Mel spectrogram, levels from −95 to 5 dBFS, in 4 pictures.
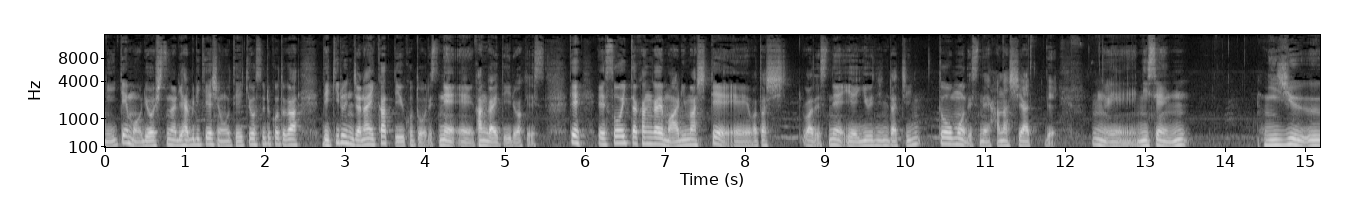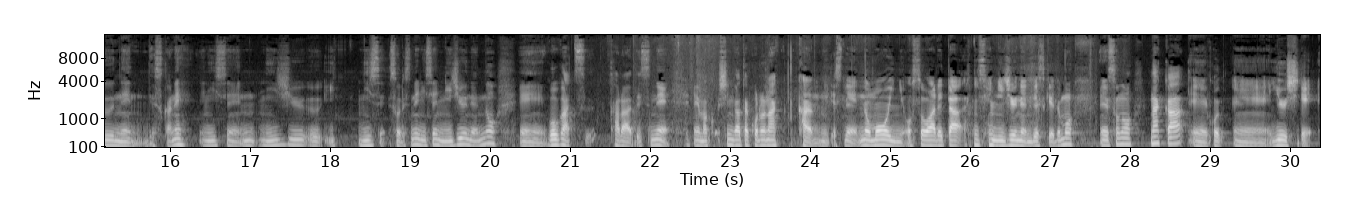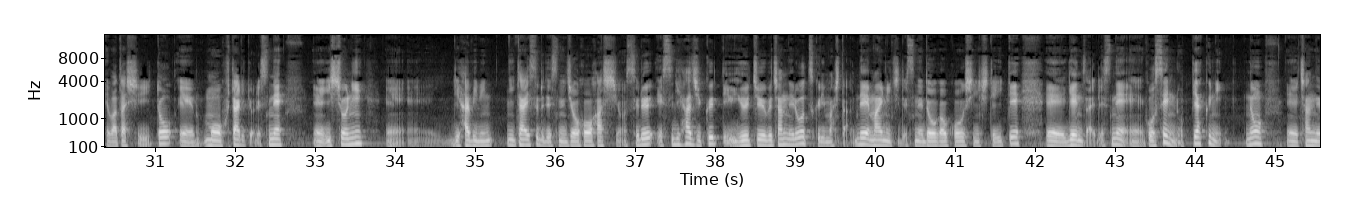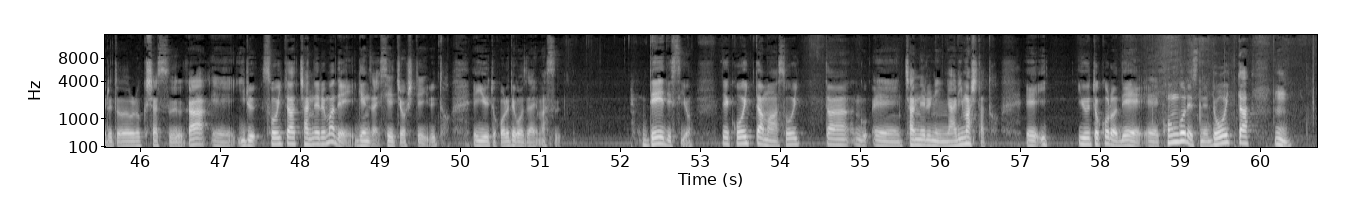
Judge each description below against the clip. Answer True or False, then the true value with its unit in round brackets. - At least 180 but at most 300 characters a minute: False (310 characters per minute)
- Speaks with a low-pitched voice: True (130 Hz)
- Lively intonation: False (5.0 semitones)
